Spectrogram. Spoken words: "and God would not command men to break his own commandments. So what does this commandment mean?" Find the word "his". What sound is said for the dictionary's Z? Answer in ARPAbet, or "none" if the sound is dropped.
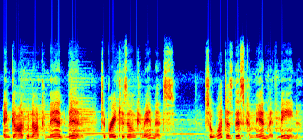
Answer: Z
